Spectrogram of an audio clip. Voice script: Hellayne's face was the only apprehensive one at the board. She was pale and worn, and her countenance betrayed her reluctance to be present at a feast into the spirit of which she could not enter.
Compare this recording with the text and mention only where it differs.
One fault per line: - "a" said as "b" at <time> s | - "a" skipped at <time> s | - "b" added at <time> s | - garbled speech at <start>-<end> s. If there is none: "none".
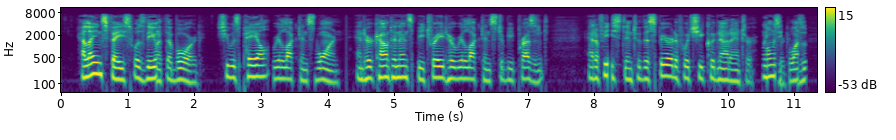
- "only apprehensive one" skipped at 1.4 s
- "and" said as "reluctance" at 3.2 s
- garbled speech at 10.5-11.2 s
